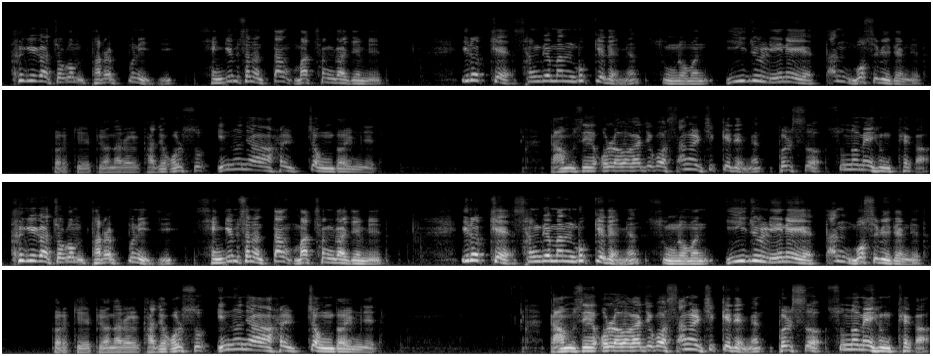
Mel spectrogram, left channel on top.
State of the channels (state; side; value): quieter; left; 10.5 dB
